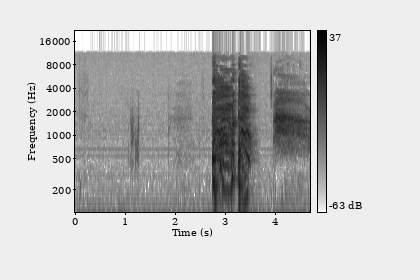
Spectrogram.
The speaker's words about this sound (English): Nothing like some cold water to make you cough. I don't know why that would be.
